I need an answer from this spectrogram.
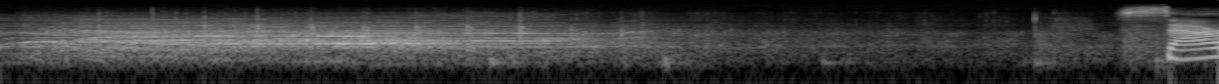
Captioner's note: attendees applauding and cheering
